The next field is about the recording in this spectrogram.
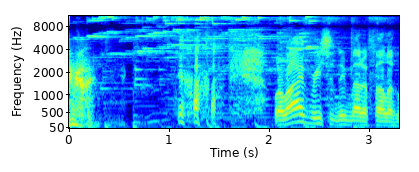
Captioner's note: chuckles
